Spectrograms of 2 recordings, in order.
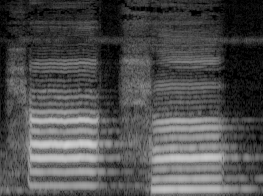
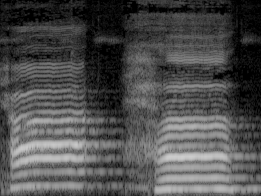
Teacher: حا حا ایک ہا ہوتی ہے جو 2 آنکھوں والی ہا ہوتی ہے اور یہ ہا ہے۔ ہا حا اس کو بڑی ہا بھی کہتے ہیں اور یہ حلق کے اندر سے ادا ہوتی ہے۔ ہا حا جی تھوڑی سی کوشش کرنے سے ہا حا جی آپ حلق کے اوپر ہاتھ رکھیں گے اور تھوڑا سا دیکھیں گے، غور کریں گے کہ یہ حلق کے اندر سے نکلے۔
